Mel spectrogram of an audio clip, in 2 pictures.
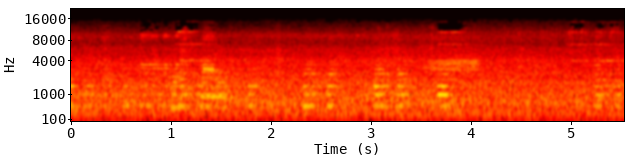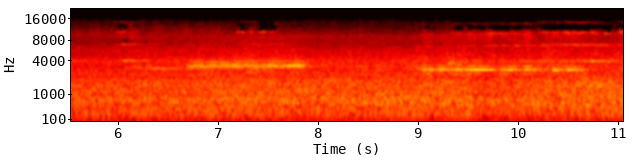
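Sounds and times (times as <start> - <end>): traffic rumble: 0.0 - 11.0
train rolling on track: 3.7 - 6.5.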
